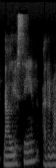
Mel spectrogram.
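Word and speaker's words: Mélusine: Werewolves, obviously, the changelings, I'm probably going to say this wrong, Melusine. I don't know how you say it. Melusine.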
